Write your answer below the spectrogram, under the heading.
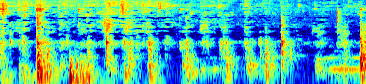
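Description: A metal spoon stirring and scraping a metal pan full of crayfish and mussels in their shells. It makes an irregular clatter of clicks and knocks.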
